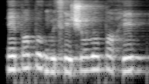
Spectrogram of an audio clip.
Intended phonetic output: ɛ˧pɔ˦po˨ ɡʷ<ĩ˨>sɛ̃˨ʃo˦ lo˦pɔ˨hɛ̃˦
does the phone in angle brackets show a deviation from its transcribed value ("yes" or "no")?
no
